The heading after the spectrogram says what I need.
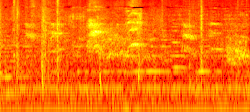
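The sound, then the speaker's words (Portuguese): Dogs bark and yip in a dubbed film scene, giving a few short, sharp calls over a constant low hum and busy background noise. “O que estão latindo? São cachorros. É claro que eu sei que são cachorros.”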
